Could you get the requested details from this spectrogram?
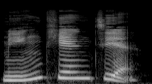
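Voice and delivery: slow, clear model pronunciation of 明天见; teacher's slow demo of 明天见; slow model phrase. Shown as a demonstration. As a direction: say 明天见 slowly for learners to copy. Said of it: "また明日は、".

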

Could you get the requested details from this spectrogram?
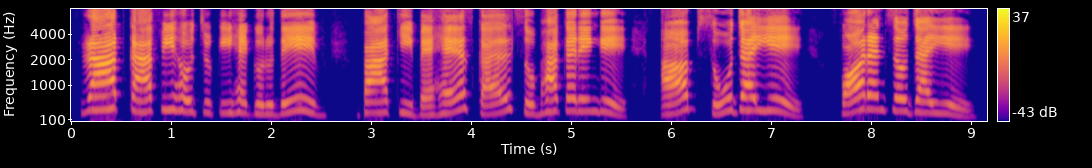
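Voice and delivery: high, loud, drawn-out character voice; pig disciple, insistent urging. Acted. Pig disciple telling master to sleep at once, insistent. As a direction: call out slowly, stretching the words.

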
